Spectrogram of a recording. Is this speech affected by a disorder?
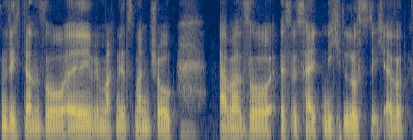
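Yes: Duchenne muscular dystrophy; inherited, progressive muscle wasting, known since primary school, wheelchair user from the start.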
